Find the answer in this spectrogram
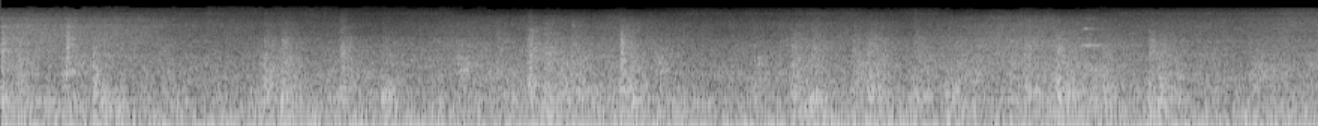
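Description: Western Maryland Scenic Railroad train rolling along the track: a steady rumble with irregular clacks and knocks from the wheels and cars.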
